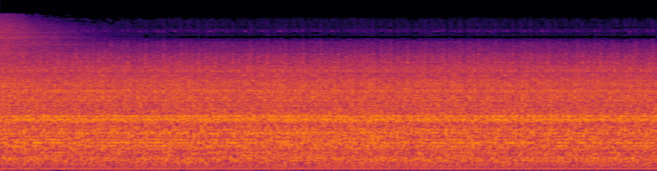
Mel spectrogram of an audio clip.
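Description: Ex-army Unimog truck's diesel engine running steadily, a constant drone without changes in pitch.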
